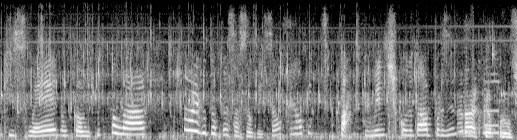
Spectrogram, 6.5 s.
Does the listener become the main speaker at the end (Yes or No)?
Yes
